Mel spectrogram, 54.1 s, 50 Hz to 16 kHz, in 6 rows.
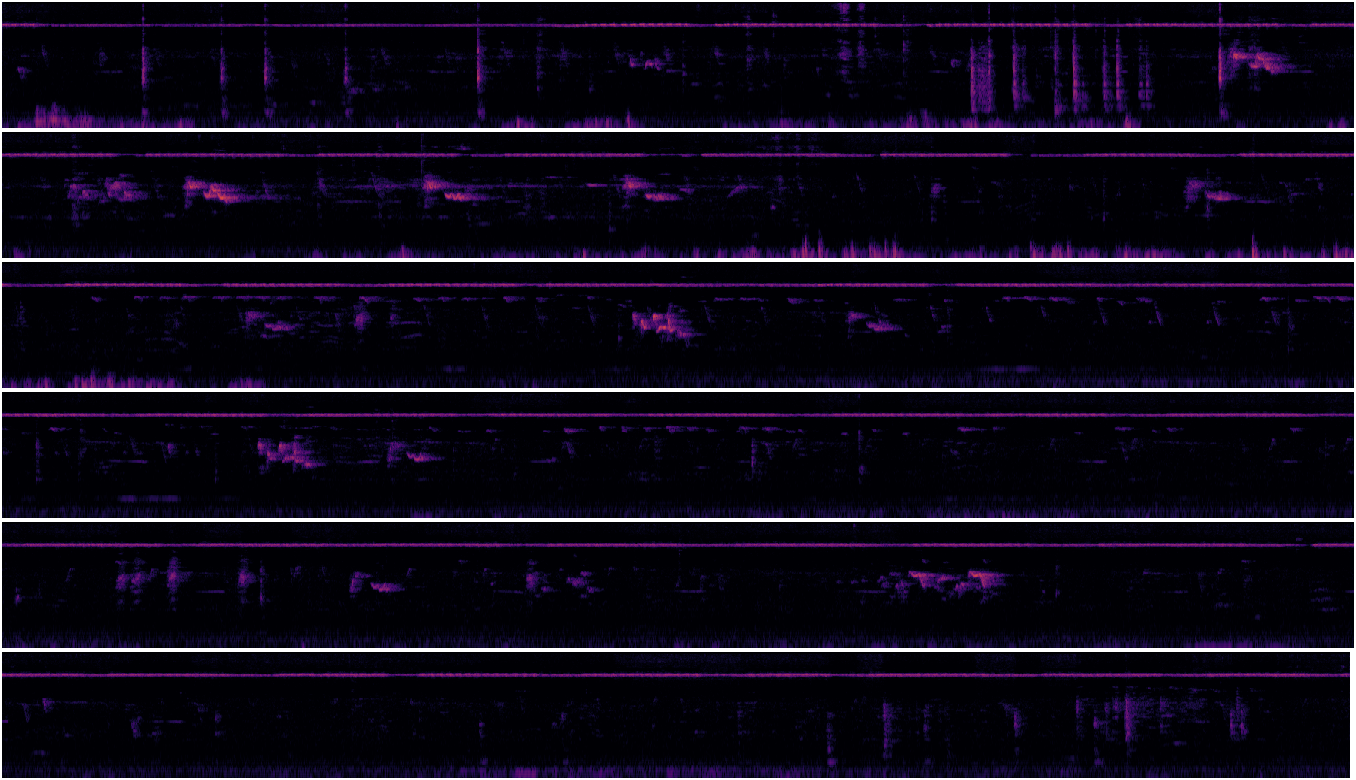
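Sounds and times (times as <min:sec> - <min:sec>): birds chirping: 0:00.1 - 0:15.7.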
